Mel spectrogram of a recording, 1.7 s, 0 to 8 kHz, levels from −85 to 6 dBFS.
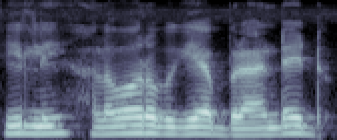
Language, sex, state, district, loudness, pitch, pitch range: Kannada, male, Karnataka, Koppal, -15 LUFS, 160 Hz, 150-165 Hz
